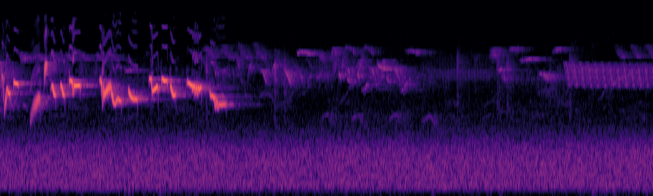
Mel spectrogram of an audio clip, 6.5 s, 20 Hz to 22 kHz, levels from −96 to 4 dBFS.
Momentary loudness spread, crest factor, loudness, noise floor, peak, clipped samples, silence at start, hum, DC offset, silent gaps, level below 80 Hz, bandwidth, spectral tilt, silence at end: 7 LU; 16 dB; -27 LUFS; -57 dBFS; -18 dBFS; under 0.1%; 0 s; none; under 0.1%; none; under -90 dBFS; 16 kHz; 2.5 dB/octave; 2.65 s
